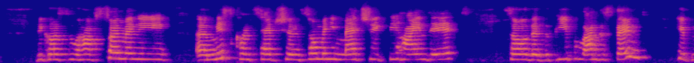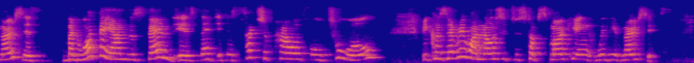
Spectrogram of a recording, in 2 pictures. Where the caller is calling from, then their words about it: Valencian Community, Spain; Yes, I'm zooming in from Spain, from the mainland, from the Costa Blanca. It's a beautiful part of Spain.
